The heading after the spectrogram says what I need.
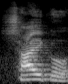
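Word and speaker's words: psycho: তারপরে উদাহরণ দেখুন পিএস ওয়াই সিএইচও উচ্চারণ কী করবো আমরা সাইকো। দেখুন পিএস উচ্চারণ হচ্ছে কি দন্তস্ব সাইকো।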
